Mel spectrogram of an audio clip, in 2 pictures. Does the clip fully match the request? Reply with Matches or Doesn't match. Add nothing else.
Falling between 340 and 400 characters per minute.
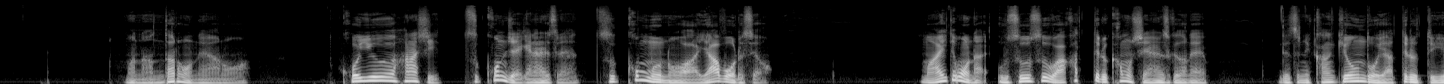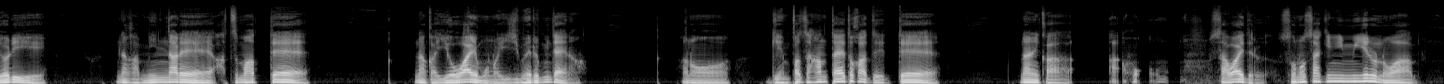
Doesn't match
